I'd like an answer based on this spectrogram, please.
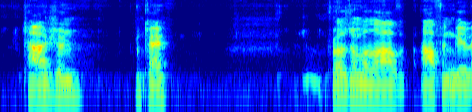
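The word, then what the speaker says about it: Tajín: J is pronounced as H. Oh, Tajin.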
